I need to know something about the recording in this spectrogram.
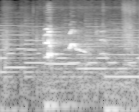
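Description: A small dog yelping twice in quick succession, about a second in, over steady background music.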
